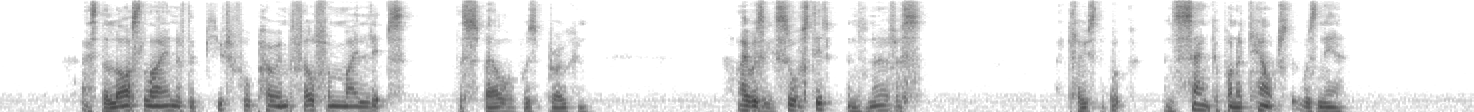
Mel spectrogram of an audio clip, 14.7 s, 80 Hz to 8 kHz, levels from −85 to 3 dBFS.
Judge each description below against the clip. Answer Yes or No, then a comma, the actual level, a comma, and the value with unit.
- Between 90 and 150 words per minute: Yes, slow, 135 wpm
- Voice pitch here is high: No, low, 115 Hz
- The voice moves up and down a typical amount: Yes, average, 3.4 semitones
